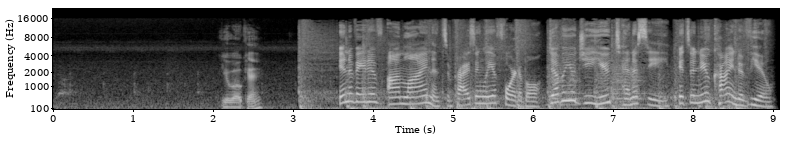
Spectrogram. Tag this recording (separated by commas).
Speech, Music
